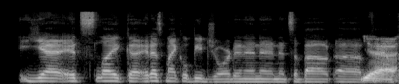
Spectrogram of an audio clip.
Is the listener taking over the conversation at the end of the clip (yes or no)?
yes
